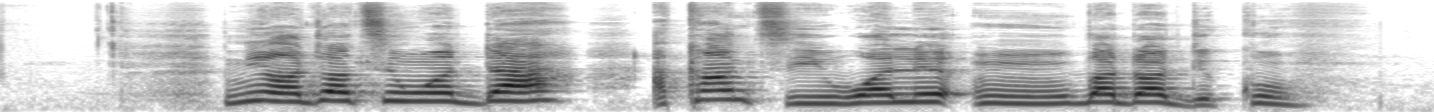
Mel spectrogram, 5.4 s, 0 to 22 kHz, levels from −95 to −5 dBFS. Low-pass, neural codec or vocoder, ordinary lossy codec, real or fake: none; none; none; real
